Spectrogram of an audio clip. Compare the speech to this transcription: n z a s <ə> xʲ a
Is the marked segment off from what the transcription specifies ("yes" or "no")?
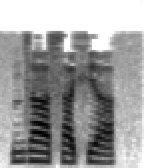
yes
